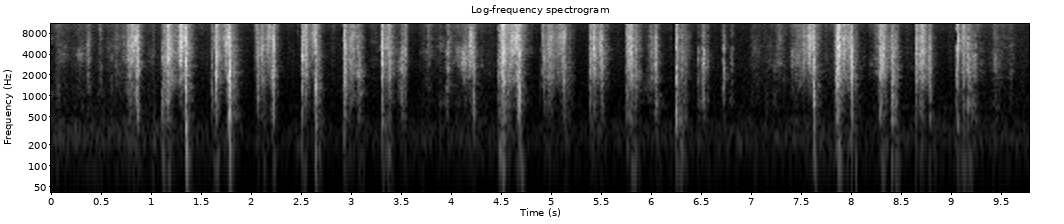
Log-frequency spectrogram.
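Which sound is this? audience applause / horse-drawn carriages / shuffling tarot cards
shuffling tarot cards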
